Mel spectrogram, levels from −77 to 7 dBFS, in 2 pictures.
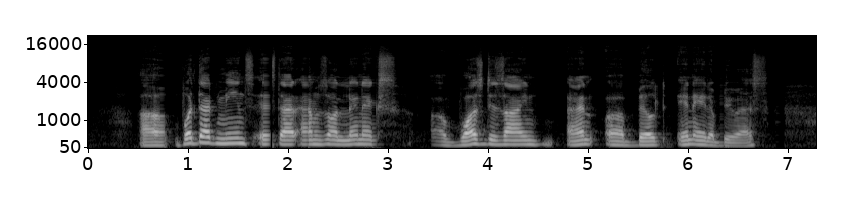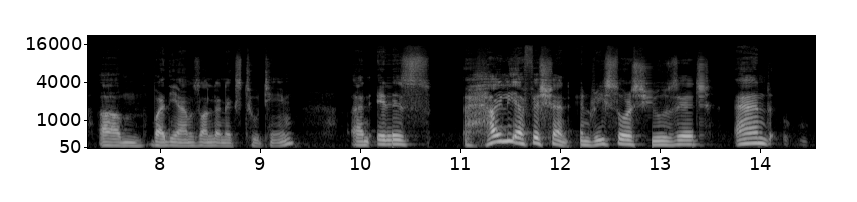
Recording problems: choppy; occasionally; 4% of the speech affected

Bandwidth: 15 kHz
